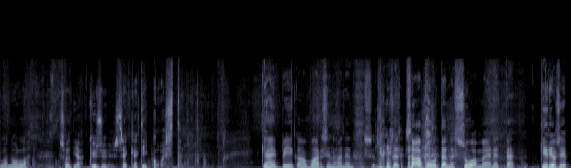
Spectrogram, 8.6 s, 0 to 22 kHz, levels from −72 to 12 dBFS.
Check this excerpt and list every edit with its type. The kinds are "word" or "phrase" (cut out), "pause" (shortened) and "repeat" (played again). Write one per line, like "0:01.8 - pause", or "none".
0:01.1 - word
0:02.1 - word
0:05.5 - word
0:06.0 - word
